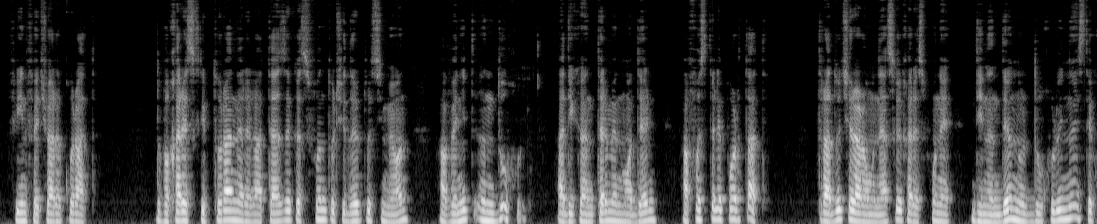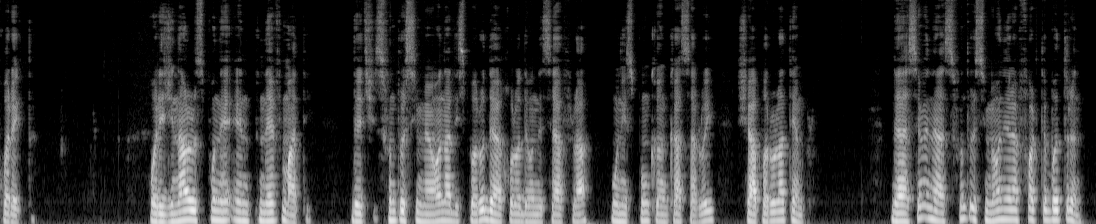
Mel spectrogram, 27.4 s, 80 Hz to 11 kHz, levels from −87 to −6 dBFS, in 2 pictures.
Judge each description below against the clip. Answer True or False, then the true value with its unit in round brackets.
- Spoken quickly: False (145 wpm)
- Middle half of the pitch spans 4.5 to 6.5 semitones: False (3.4 semitones)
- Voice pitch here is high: False (125 Hz)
